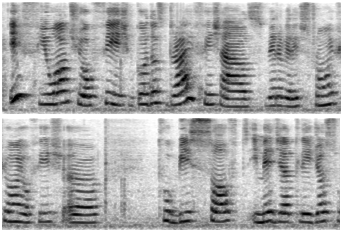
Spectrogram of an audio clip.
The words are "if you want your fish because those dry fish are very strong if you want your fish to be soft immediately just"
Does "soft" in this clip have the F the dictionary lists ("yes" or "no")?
yes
